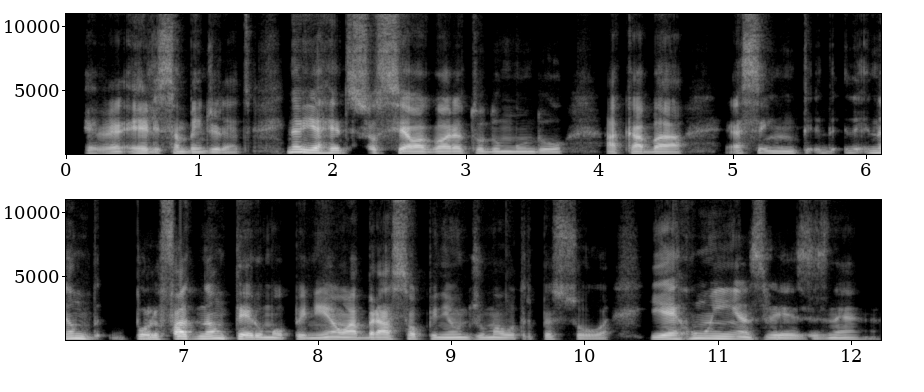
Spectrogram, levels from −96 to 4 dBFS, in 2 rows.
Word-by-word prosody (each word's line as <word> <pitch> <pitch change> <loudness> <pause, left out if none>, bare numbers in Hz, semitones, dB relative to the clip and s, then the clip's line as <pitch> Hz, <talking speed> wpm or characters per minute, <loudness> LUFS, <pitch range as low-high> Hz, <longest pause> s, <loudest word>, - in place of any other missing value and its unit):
É, 105 - -8
ver 110 +6 -2
eles 110 -5 +1
são 115 -3 -3
bem 100 -1 -2
diretos. 90 -3 -6 0.2
Não, 200 +1 +4
e 175 -3 +7
a - - +7
rede 155 +2 0
social, 135 -3 +2
agora 120 +3 +2
todo 115 -1 -5
mundo 110 -2 -3 0.3
acaba, 105 0 +1 0.4
assim, 130 -6 -6
te - - -16
de 125 - -15
de 140 0 -13
não 170 +3 +3
d - - -13 0.2
por 150 -2 +2
o - - 0
fato 170 -1 +7
de 165 - -2
não 170 +1 +4
ter 155 -6 +4
uma 115 -2 +1
opinião, 110 +5 -1
abraça 120 +3 +3
a - - +1
opinião 115 -2 -2
de 115 +1 -7
uma 120 0 -2
outra 105 -1 -6
pessoa 95 -6 -9 0.3
e 125 +2 +2
é 140 - +6
ruim, 170 0 -1
às 125 -4 -3
vezes, 95 -4 -4
né. 105 0 -5
120 Hz, 205 wpm, -24 LUFS, 105-140 Hz, 0.4 s, e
